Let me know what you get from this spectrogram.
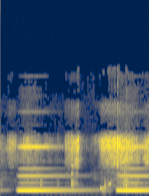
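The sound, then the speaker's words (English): A car's warning chime rings as a steady, high electronic tone that cuts out briefly and resumes, with bursts of rustling and thumping from someone climbing in. No one speaks. “Sorry, somebody getting in the car.”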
